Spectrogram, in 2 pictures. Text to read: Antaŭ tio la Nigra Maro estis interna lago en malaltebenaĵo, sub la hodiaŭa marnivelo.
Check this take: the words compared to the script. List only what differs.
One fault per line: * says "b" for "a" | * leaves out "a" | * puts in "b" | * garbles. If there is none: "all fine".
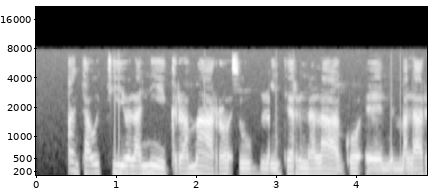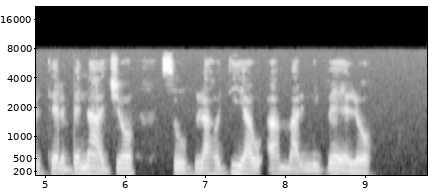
* says "sub" for "estis"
